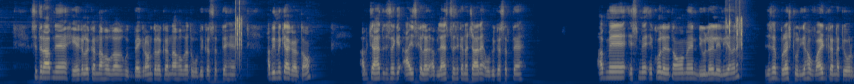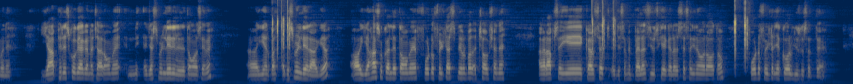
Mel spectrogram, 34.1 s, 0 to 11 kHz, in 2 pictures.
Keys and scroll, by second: 10.3 ctrl+=, 15.5 ctrl+=, 19.0 ctrl+alt+z.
